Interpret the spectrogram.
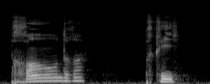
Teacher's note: you don't pronounce the S, so you get I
